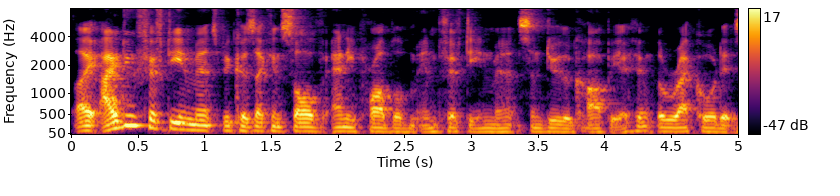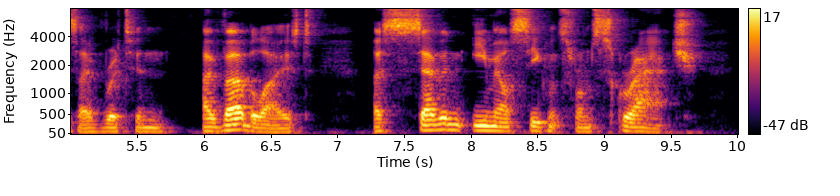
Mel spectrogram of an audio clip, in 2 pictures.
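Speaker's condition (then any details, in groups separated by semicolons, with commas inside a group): No condition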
